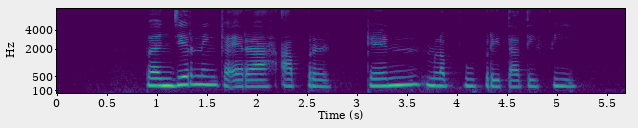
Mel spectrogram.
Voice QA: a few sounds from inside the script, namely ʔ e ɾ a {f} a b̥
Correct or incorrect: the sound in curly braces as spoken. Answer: incorrect: h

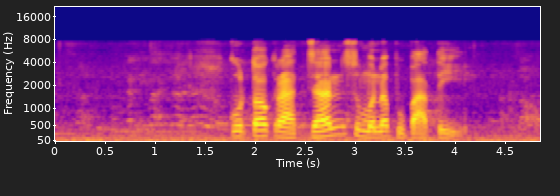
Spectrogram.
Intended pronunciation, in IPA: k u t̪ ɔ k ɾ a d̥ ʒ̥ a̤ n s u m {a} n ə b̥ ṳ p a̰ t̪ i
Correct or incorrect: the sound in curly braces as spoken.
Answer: incorrect: ə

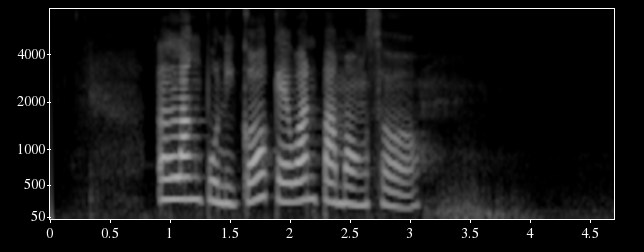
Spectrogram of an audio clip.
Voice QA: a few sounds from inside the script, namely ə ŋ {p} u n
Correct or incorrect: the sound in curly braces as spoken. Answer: correct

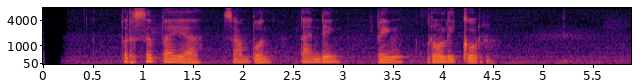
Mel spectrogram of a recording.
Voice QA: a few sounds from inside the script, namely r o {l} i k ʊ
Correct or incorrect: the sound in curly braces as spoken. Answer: correct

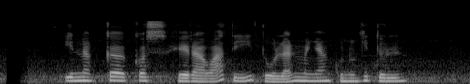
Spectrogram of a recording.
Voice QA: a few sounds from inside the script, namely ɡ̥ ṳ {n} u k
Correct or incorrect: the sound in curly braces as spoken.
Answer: correct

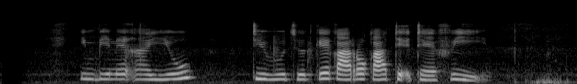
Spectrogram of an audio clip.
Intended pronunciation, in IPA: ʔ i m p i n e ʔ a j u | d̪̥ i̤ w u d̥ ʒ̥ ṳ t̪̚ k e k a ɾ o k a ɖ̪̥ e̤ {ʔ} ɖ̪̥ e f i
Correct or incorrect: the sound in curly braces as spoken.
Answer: correct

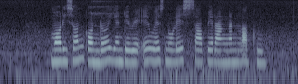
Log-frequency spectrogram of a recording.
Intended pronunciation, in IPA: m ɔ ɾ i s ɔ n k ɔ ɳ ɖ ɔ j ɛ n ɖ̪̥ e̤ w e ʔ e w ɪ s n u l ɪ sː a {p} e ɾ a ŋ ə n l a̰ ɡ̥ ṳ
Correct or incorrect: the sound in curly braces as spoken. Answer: correct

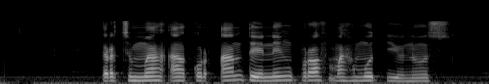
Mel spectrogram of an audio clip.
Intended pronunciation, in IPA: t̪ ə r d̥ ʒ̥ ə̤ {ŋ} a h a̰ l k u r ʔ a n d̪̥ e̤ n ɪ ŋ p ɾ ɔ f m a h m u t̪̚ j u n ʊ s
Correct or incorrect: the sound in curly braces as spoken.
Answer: incorrect: m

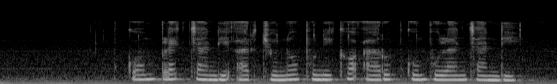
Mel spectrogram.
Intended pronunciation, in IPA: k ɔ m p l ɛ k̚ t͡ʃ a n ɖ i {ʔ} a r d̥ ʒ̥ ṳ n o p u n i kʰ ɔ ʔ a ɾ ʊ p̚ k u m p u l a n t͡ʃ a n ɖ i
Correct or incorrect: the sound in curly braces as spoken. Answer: correct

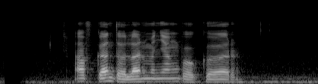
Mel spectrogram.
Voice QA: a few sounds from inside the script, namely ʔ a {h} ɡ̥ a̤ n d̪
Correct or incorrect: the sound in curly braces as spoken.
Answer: incorrect: f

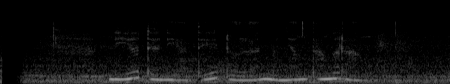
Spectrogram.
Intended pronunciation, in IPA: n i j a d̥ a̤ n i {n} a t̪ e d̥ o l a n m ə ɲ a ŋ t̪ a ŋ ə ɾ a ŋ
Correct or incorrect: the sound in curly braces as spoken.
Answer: incorrect: none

